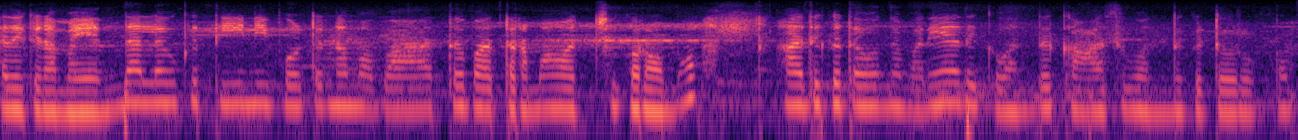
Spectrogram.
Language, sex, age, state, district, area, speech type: Tamil, female, 30-45, Tamil Nadu, Nagapattinam, rural, spontaneous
